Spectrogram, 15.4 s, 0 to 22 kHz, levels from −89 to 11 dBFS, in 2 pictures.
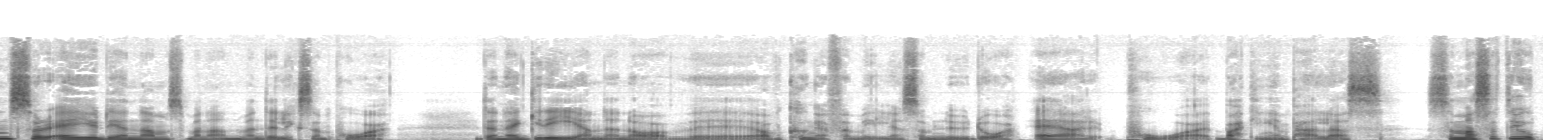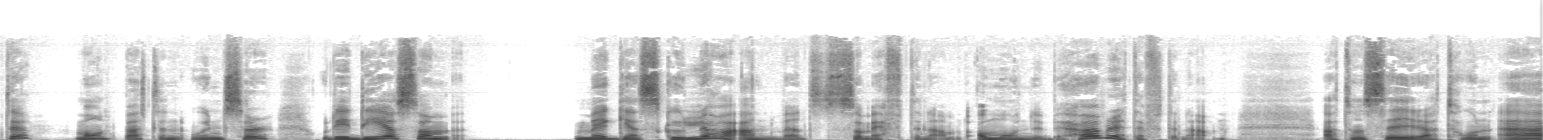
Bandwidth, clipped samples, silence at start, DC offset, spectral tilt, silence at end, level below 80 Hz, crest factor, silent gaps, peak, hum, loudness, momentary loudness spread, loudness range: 16.5 kHz; under 0.1%; 0 s; under 0.1%; -4 dB/octave; 0 s; -52 dBFS; 20 dB; none; -6 dBFS; none; -24 LUFS; 12 LU; 7 LU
